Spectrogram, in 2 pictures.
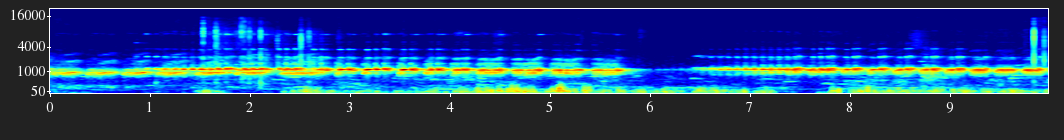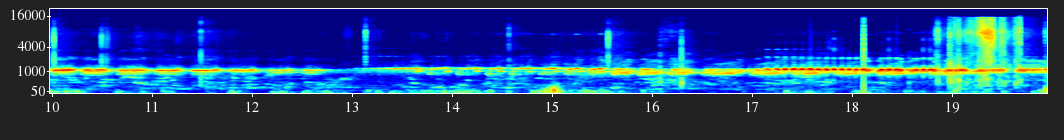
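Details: Moltrecht's green tree frog, a species endemic to Taiwan, giving its mating call: long bouts of rapid, rattling pulsed croaks at a steady mid pitch, broken by two short pauses, with faint low rumbling and a sharp burst near the end.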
